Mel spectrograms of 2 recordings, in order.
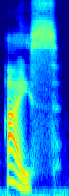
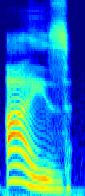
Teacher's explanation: Ice ends with an unvoiced s sound, short vowel, ice. Eyes ends with a voiced Z sound, long vowel, eyes.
